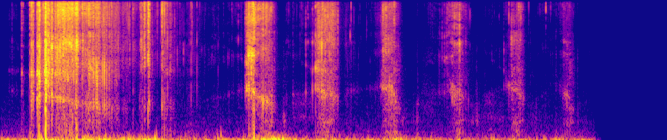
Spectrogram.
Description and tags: Prawn Cracker Crunch
Eating a prawn cracker. Munch munch.
bite, chew, crisp, prawn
